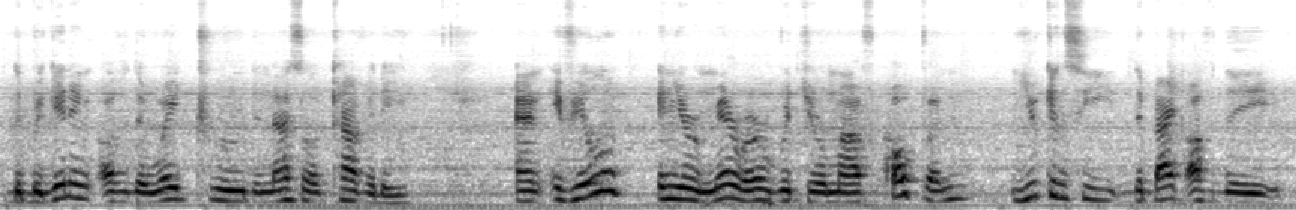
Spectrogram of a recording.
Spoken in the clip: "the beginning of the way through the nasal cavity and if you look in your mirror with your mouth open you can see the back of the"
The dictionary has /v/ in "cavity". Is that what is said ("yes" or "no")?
yes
